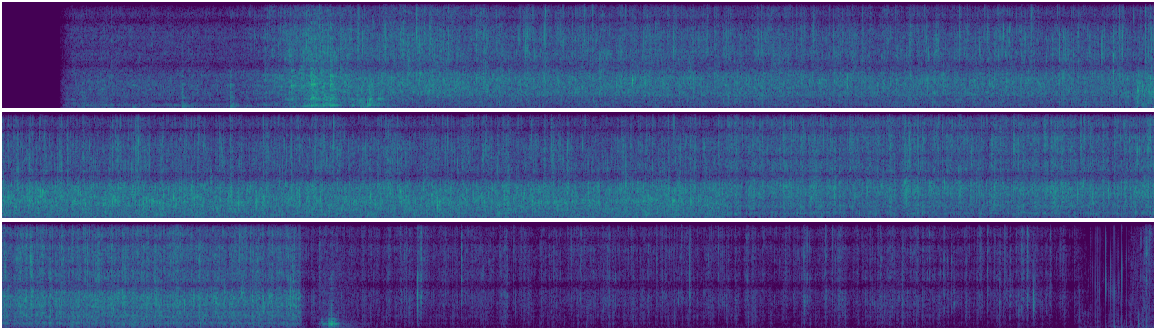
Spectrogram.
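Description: Gyoza frying in a pan: a steady hissing sizzle that swells about a second and a half in and falls to a faint sizzle for the last few seconds.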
